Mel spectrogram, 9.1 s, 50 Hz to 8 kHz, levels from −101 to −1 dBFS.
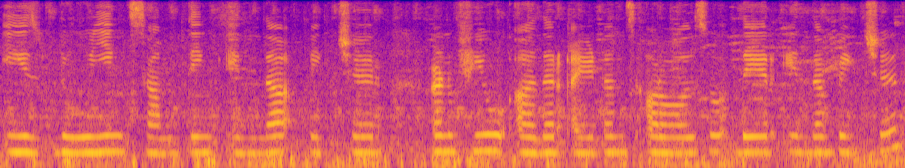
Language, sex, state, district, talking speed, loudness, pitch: English, female, Andhra Pradesh, Sri Satya Sai, 105 wpm, -18 LUFS, 235 Hz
